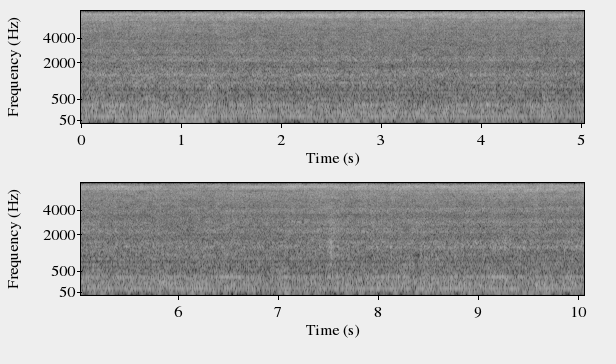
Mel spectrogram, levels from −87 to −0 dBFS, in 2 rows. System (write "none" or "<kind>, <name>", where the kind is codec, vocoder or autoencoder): autoencoder, DAC-VAE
